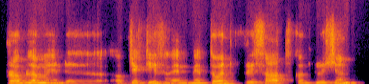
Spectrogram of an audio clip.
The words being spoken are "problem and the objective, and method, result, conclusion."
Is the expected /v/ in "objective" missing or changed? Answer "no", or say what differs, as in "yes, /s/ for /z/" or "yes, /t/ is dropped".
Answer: yes, /f/ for /v/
